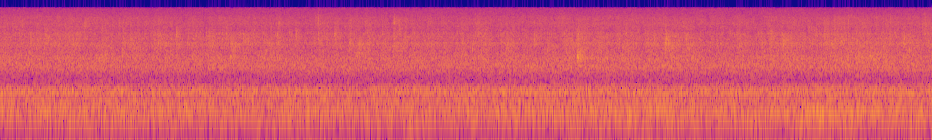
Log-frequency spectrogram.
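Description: Steady rain from a thunderstorm, a dense, even hiss with no break.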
